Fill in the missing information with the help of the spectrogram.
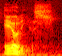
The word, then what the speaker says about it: aionios: It is the adjective which is spelled A-I-O-N-I-O-S, aeonios.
